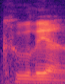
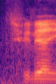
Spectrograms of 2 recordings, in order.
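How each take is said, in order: First: The name is pronounced the Vietnamese way. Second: The name is pronounced the Chinese way. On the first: "I think it's pronounced as Ku Lian in Vietnamese" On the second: "Qu Lian in Chinese"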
